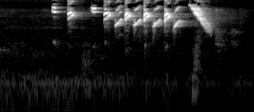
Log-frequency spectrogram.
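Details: Algerian-style European goldfinch singing tiwawati galoubi and serfati phrases, played for training young birds: a few separate sharp chips, then a fast run of high, slightly buzzy notes that ends in a downward-sweeping note.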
